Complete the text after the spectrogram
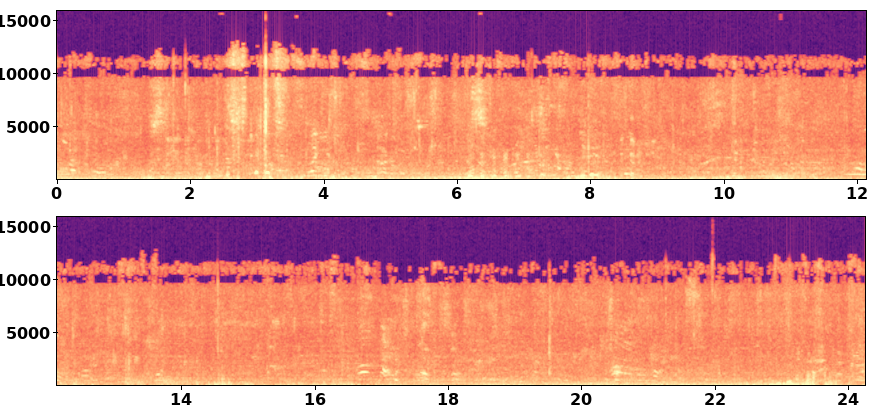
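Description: Wind blusters outdoors.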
